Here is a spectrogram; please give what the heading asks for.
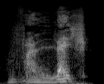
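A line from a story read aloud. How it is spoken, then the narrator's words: Whispered to himself. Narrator (Russian): шептал Остап самому себе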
